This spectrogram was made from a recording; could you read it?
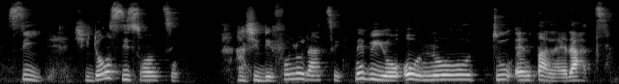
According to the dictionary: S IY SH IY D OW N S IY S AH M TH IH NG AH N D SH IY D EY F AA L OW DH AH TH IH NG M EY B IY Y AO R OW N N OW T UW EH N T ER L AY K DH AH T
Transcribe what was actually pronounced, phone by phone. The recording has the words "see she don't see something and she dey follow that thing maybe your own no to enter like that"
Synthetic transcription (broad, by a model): S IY SH IY D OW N S IY S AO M T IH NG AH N SH IY D EY F AA L OW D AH T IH M EY B IY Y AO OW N N OW T UW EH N T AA L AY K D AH T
